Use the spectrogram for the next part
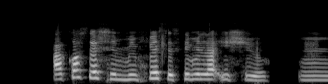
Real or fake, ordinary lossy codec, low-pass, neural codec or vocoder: real; AAC, 32 kbps; 7.2 kHz; none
